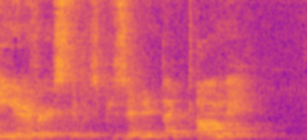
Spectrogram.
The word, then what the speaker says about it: Ptolemy: that was presented by Ptolemy. It's spelled P-T, not starting with a T. I don't know why it starts with a P, but Ptolemy starts with a P. P-T.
